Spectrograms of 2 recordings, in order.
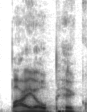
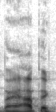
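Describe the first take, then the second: First: It is said like two words, bio pic. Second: It is said as one single word. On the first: The speaker calls it wrong. "Biopic would be B I O space P I C" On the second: The speaker calls it right. "I say biopic because that's the word"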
